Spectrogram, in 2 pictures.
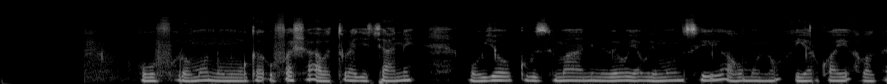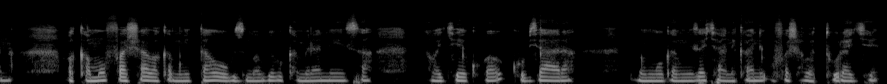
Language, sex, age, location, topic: Kinyarwanda, female, 18-24, Kigali, health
